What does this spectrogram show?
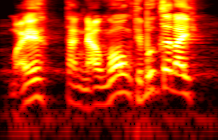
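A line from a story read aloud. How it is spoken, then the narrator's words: Roaring. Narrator (Vietnamese): Thiên gầm lên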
